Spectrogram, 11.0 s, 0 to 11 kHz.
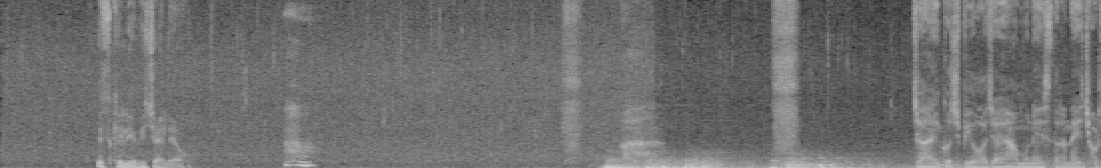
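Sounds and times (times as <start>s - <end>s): steady rain: 0.0s - 11.0s
rolling thunder: 6.0s - 9.6s.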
